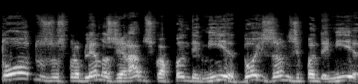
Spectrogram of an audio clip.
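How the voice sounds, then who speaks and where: Lively intonation at a moderate pace. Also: man. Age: 60s. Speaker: politician, gubernatorial candidate. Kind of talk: radio interview.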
